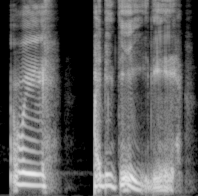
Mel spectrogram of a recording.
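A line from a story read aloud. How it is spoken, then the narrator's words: Villainous hiss. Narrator (Russian): прошипел законченный негодяй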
